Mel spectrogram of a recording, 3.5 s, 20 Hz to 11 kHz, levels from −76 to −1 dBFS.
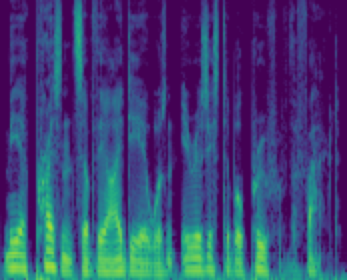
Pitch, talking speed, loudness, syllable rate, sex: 95 Hz, 225 wpm, -20 LUFS, 6.2 syllables/s, male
